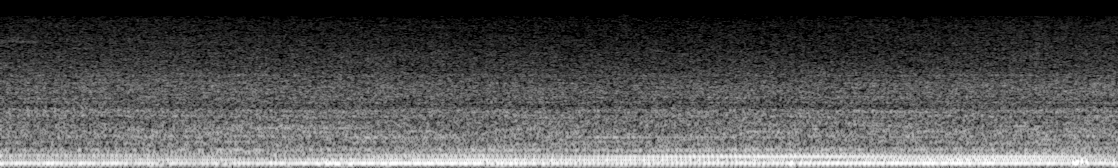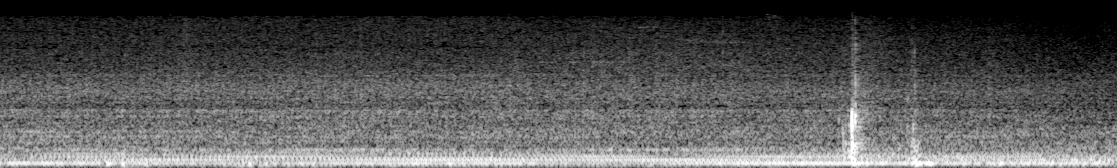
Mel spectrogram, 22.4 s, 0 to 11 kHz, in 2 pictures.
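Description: A Toyota Camry engine idling steadily with a low hum. About 20 seconds in, two sharp clunks sound about half a second apart.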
